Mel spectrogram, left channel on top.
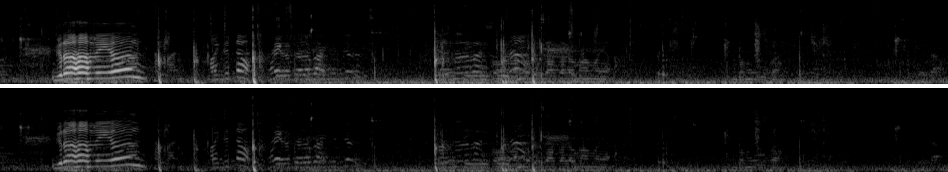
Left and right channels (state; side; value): quieter; right; 9.7 dB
